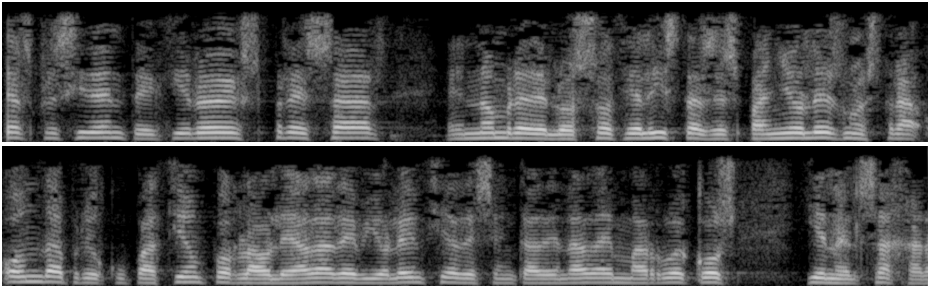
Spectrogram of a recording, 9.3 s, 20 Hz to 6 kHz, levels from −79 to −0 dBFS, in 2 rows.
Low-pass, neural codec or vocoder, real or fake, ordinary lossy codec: 5.4 kHz; none; real; none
